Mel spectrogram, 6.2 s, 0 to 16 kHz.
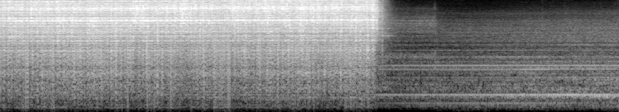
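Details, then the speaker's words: Firstess (Yeswelder) DP200 MIG welder: a soft, smooth hiss rather than a crisp crackle for nearly four seconds, prettier bead but arc not digging in, shallow penetration. "That definitely makes a prettier weld, but you can tell just from the sound that it's not digging in as deep."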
